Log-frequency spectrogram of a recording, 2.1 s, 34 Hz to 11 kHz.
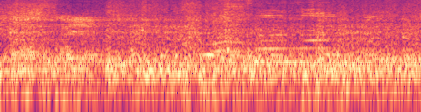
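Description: Rinkai Line 70-000 series commuter train running, heard from inside the passenger car: steady rolling noise of the wheels on the rails.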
